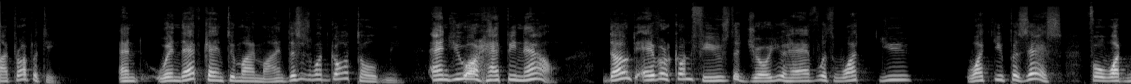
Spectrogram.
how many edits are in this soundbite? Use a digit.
1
